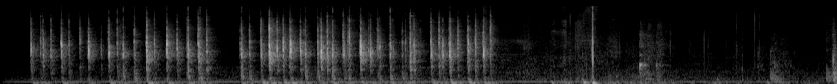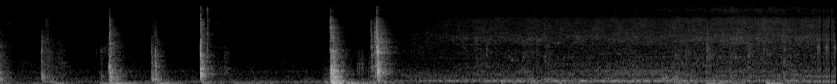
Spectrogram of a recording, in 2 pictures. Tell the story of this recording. write on keyboard, go to door, turn off light, open door and hear waterflow during it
